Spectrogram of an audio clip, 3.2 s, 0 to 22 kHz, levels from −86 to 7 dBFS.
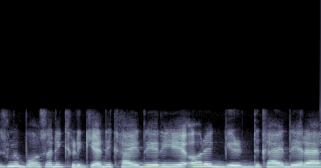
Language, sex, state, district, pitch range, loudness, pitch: Hindi, female, Chhattisgarh, Jashpur, 230-245 Hz, -13 LUFS, 235 Hz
